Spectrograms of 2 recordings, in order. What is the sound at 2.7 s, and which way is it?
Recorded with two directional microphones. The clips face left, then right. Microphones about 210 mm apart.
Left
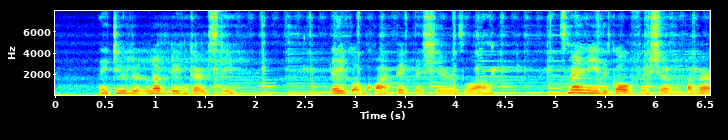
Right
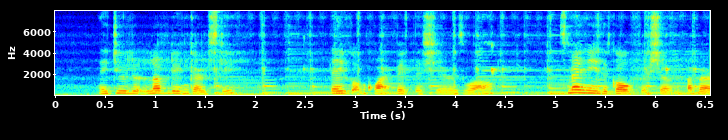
A woman's voice, 15° left (ahead or behind).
